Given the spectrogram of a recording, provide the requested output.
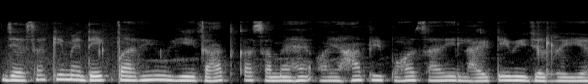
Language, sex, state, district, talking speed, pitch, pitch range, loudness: Hindi, female, Delhi, New Delhi, 225 wpm, 185 Hz, 175-195 Hz, -15 LUFS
